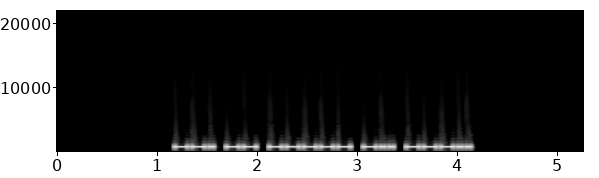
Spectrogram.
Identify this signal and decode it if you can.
Morse code, heard as a keyed tone, about 27 wpm, 700 Hz. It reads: GM0D8
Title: Code Groups - 5 Letter:Numbers - 28wpm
